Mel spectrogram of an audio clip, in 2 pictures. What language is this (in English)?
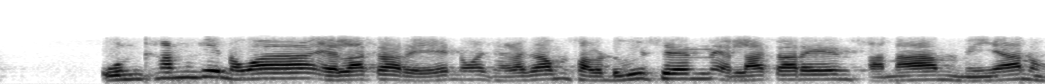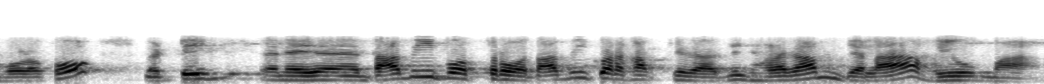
Santali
